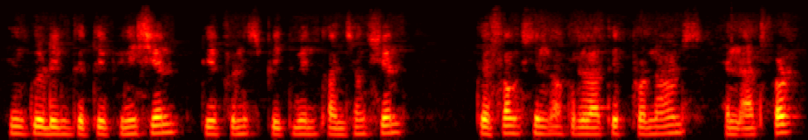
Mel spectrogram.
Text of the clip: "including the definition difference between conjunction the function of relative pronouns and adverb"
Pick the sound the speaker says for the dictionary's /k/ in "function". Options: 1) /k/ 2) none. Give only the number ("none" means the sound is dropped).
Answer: 1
